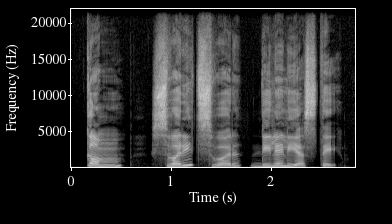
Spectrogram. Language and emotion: Marathi, neutral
